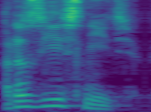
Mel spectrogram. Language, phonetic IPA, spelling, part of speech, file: Russian, [rəzjɪsˈnʲitʲ], разъяснить, verb, Ru-разъяснить.ogg
- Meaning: to explain, to interpret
